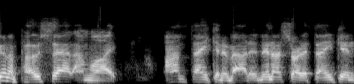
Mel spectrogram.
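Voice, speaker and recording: A man with a Southern US accent and a fairly low-pitched voice. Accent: soft Southern. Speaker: podcast guest. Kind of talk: casual chat. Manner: gentle, soft-spoken.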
